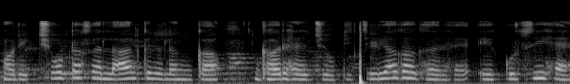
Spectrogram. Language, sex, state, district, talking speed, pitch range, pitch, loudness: Hindi, female, Punjab, Fazilka, 190 wpm, 230-270 Hz, 245 Hz, -26 LUFS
